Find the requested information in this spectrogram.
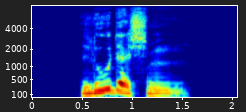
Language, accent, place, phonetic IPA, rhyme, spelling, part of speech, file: German, Germany, Berlin, [ˈluːdɪʃm̩], -uːdɪʃm̩, ludischem, adjective, De-ludischem.ogg
- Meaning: strong dative masculine/neuter singular of ludisch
